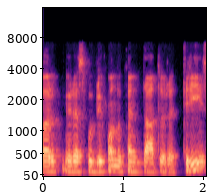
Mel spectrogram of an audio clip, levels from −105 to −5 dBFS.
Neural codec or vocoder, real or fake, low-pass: none; real; 7.2 kHz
